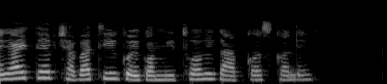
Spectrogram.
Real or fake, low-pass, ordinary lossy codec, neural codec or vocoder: real; 7.2 kHz; AAC, 24 kbps; none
